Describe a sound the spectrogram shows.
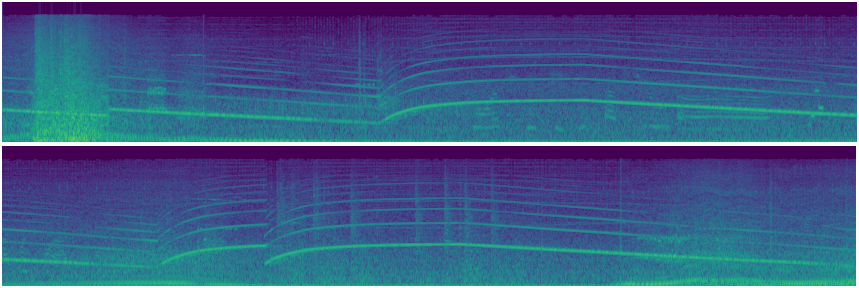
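A police siren wails, rising and slowly falling.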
